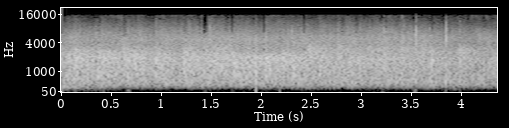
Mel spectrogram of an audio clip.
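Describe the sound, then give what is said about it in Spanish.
A crowd claps steadily for about four seconds in applause for San Antonio (Saint Anthony), a dense, loud wash of many hands with occasional sharper individual claps standing out, no voices heard. “Démosle un aplauso a San Antonio.”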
